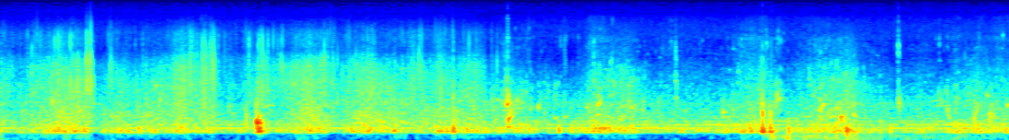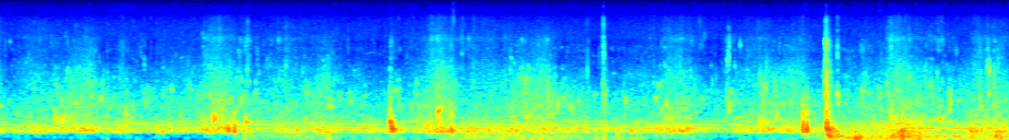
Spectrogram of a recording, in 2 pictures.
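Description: Kayak paddle strokes, the blades dipping and splashing in calm water every second or two, over a steady low hum. Gusts of wind rumble on the microphone about a third of the way in and again near the end.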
